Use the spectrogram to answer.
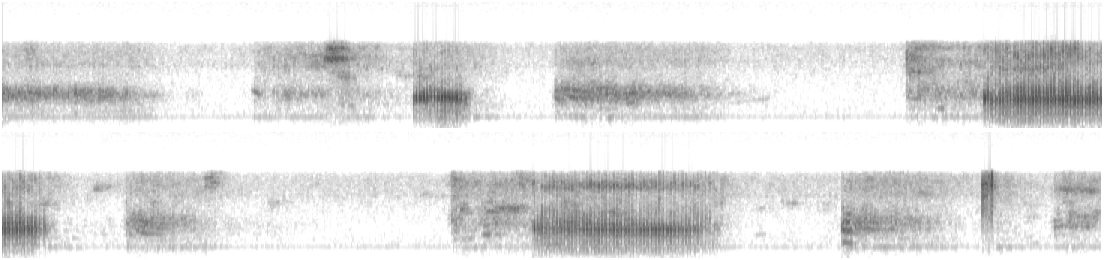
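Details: Snoring while asleep: repeated rattling, snorting breath sounds on both inhaling and exhaling, some louder and rougher than others.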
